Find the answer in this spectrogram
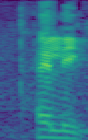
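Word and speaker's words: phthalic: 1,2 वाले का common name है थैलिक acid, थैलिक acid, pH silent है इसमें।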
